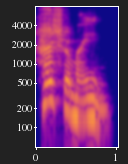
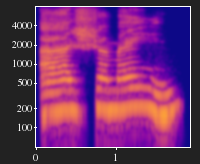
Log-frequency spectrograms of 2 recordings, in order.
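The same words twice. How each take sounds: First: "Hashamayim" with an audible J-like h at the start; wrong pronunciation. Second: "Hashamayim" slow, with a silent h, as a-shamayim; correct pronunciation. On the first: Teacher showing what not to say, "Hashamayim" with hard h. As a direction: start "Hashamayim" on a rough, aspirated H. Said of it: "no es, no es". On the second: Teacher correcting the word, slow "Hashamayim" without the h. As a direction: stretch "Hashamayim" out, opening on a pure long A. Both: Shown as a demonstration.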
